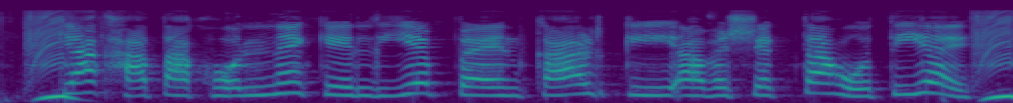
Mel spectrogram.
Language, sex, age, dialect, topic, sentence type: Hindi, female, 18-24, Awadhi Bundeli, banking, question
